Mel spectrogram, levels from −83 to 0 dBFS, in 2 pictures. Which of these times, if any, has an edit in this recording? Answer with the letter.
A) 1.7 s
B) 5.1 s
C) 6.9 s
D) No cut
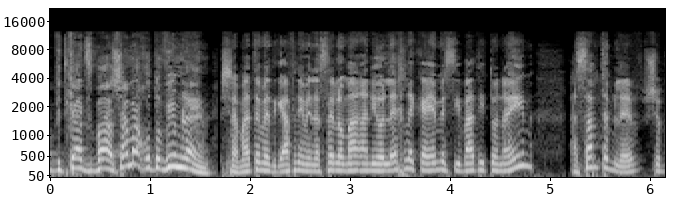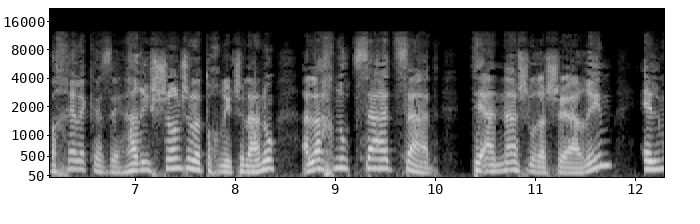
B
